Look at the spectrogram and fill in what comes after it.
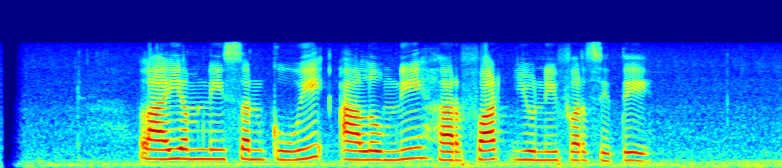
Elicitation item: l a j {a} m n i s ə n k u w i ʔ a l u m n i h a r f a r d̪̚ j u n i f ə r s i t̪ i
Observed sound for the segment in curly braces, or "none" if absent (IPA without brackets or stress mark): ə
